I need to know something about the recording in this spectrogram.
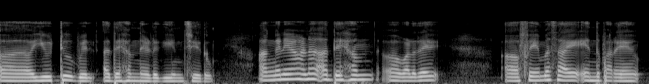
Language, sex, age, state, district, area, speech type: Malayalam, female, 18-30, Kerala, Thrissur, rural, spontaneous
